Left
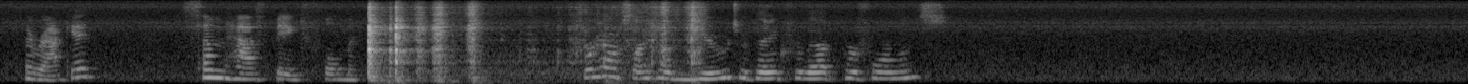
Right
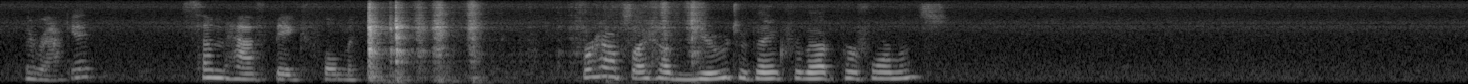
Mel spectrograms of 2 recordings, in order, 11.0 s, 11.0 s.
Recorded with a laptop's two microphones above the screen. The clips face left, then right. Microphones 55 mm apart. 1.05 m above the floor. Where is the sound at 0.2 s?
40° left (ahead or behind), 1.5 m; by 2.6 s 45° right (ahead or behind), 1.4 m.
